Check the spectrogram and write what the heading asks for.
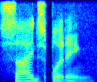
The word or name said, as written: sidesplitting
